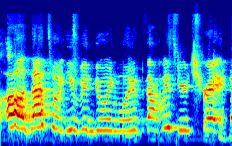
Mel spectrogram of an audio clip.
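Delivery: high and loud, laughing through it; laughing at Luke's mumbling trick; laughing quote. Retold or imitated. Laughing teasing to Luke. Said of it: "And I was like".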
